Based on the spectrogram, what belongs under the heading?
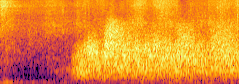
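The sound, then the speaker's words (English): After a quiet moment, a thunder clap in a storm with lightning bursts in suddenly and loudly, then holds as a broad, rolling roar that keeps going without fading for over a second. No one speaks. “Lightning flashed.”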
